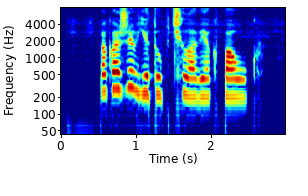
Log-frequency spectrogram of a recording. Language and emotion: Russian, neutral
